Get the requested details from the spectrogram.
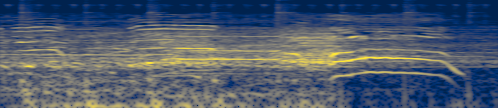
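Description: A young girl yells out a long, drawn-out cry near the end, rising over a loud, cheering outdoor crowd full of shouts and whoops.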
